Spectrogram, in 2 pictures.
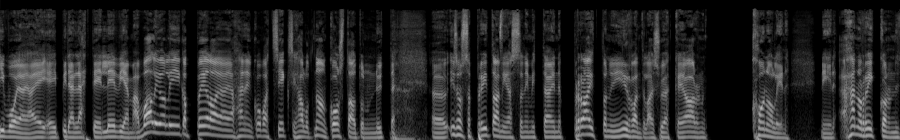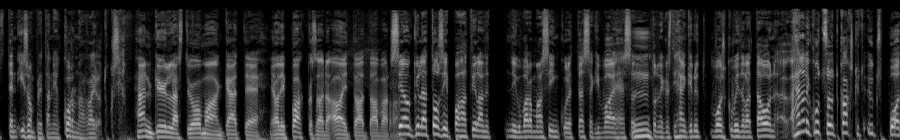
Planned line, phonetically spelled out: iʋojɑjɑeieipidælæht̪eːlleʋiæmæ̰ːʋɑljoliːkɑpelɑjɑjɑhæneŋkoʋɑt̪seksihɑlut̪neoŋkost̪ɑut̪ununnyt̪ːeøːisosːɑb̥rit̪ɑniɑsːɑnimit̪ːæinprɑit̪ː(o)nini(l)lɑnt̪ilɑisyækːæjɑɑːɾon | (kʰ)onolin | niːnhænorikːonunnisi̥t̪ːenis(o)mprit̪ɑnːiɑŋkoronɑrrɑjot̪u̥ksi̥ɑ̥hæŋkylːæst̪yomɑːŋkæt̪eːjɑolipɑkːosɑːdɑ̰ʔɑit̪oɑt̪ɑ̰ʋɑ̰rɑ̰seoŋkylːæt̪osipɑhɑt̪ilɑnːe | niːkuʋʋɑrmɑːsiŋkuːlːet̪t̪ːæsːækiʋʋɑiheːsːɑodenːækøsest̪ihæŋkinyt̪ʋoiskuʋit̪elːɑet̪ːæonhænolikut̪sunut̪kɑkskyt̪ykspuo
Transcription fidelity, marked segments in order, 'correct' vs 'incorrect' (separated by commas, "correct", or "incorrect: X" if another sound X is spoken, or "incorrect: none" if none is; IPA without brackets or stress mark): correct, incorrect: r, correct, correct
